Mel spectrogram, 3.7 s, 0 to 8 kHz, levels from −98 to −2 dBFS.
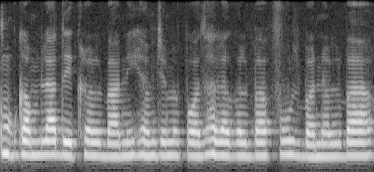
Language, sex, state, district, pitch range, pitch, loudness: Bhojpuri, female, Uttar Pradesh, Ghazipur, 190-200 Hz, 195 Hz, -16 LUFS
